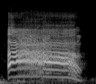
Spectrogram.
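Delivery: a startled high shout; sudden cry. Real, not acted. Sudden cry while playing.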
